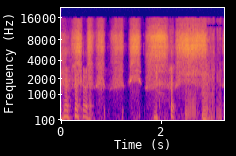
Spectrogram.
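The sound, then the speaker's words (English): A voice imitates a whistle like air escaping: breathy hissing puffs and a thin, rising whistled tone, close and fairly loud, interspersed with short voiced vocal noises. “It sounds more like air escaping than air being forced out.”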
